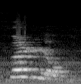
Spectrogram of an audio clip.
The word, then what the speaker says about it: furlough: Now if you notice, I have marked the letter R. This is silent. Okay, I don't say furlough, I say furlough.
